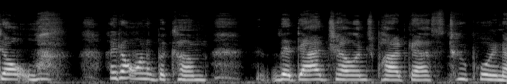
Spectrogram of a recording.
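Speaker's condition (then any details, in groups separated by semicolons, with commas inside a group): Cerebral palsy, severe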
